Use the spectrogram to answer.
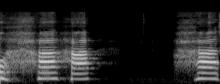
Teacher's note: سانس کے ساتھ خوا نہیں، خا کی طرف نقطے والی خا کی طرف جا رہی ہے آپ کی آواز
